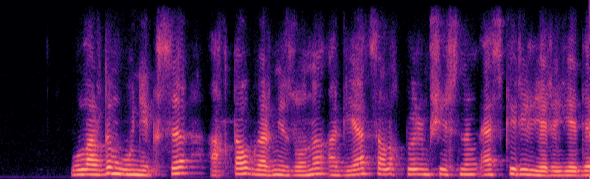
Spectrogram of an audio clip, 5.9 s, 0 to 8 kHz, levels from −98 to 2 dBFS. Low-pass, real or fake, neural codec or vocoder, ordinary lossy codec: 7.2 kHz; fake; vocoder, 44.1 kHz, 128 mel bands, Pupu-Vocoder; Opus, 32 kbps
